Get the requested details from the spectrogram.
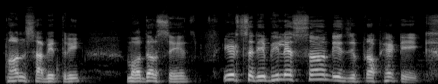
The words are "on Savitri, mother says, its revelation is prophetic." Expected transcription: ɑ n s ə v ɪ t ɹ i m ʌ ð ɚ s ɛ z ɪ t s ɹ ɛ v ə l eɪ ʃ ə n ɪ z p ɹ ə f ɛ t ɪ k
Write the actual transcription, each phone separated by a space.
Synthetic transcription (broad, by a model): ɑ n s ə b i t ɹ i m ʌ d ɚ s ɛ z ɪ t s ɹ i b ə l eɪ s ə n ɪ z p ɹ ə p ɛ t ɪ k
